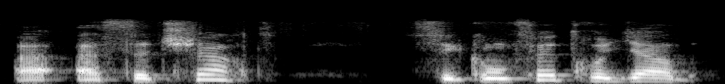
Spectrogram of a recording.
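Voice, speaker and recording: Husky man on muffled, echoey stream. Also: on the high side, big pitch swings, unhurried, mellow. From France. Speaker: live discussion participant. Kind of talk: casual personal testimony.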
